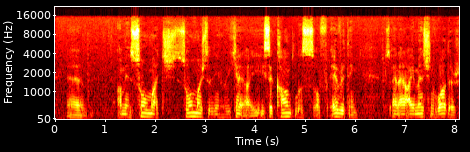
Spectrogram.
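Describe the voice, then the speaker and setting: A man's fairly low-pitched voice in a Turkish accent, at a moderate pace with fairly even intonation. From Turkey, Istanbul. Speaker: speaker on Islam, guest on local TV show. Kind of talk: interview. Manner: halting, many fillers.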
